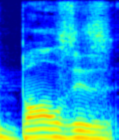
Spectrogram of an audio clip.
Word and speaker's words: Balals: Harry Balls' name earns national and international attention. Balls spelled Balals. Balals. Correct. Okay. All right. But it's pronounced balls.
